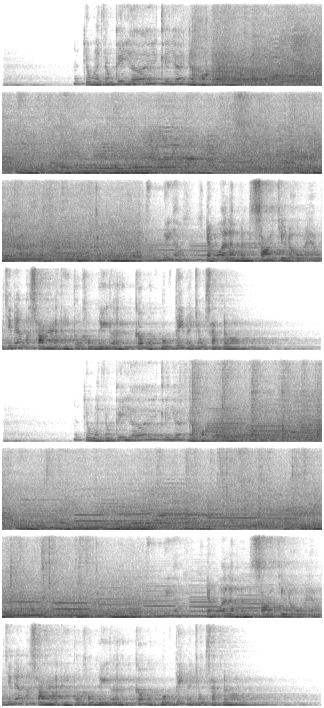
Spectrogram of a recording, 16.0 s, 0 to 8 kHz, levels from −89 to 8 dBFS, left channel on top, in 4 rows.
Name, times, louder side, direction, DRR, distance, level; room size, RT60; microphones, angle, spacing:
voice 1, 0.9-3.7 4.1-15.0, left 1 dB, 25° left, 6 dB, 1.3 m, -28 dB
sound 1, 2.2-9.1, right 2 dB, 45° right, 2.7 m, -39 dB
Wind instrument woodwind instrument, 2.5-11.5, right 3 dB, 70° right, 0.9 m, -34 dB
sound 2, 2.6-9.7, left 2 dB, 65° left, 2.1 m, -29 dB
26.0 x 14.5 x 8.0 m, 2.6 s
head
